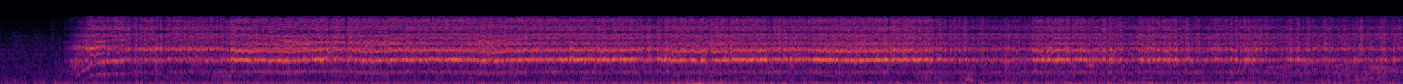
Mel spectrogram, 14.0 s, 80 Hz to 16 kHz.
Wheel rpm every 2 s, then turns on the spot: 70, 160, 150, 150, 150, 150, 150.
none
